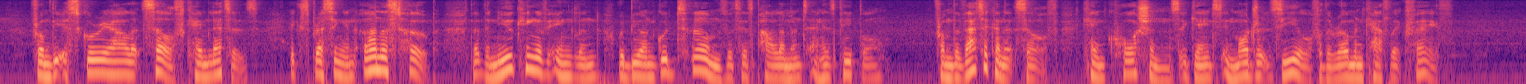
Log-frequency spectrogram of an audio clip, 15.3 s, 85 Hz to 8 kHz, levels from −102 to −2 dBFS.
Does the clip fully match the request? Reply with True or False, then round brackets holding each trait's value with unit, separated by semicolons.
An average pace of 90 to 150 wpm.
False (160 wpm)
